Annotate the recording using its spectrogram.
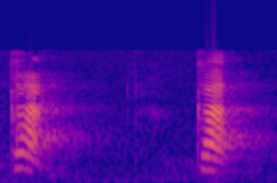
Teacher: Pangkal lidah menyentuh langit-langit belakang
